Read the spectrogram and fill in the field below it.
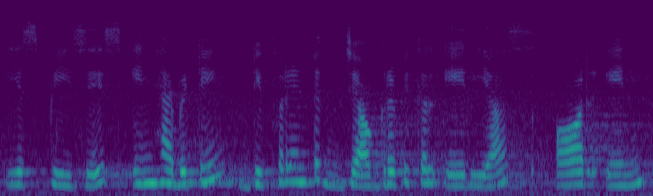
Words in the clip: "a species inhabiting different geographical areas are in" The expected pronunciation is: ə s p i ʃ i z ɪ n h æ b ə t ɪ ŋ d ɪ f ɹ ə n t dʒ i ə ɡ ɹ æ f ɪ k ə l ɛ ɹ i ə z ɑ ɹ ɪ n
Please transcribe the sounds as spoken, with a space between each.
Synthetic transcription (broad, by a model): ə s p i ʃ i s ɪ n h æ b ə t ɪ ŋ d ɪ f ɹ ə n t dʒ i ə ɡ ɹ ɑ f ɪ k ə l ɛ ɹ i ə s ɑ ɹ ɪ n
